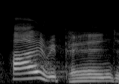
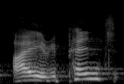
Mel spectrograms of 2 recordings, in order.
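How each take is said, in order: First: "I repent" slowly, I leaned on; alternative reading of repentance. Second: I REPENT drawn out, pitched up; slow "I repent" with raised pitch; first reading of repentance. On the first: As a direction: stretch "I repent", stressing the I. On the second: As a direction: say "I repent" slowly, higher, deliberately. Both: Shown as a demonstration. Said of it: "what was the tone".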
